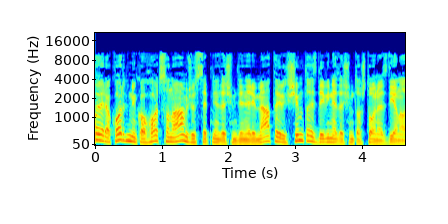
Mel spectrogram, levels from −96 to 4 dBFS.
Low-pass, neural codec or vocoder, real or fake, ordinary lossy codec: 10.8 kHz; none; real; MP3, 48 kbps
